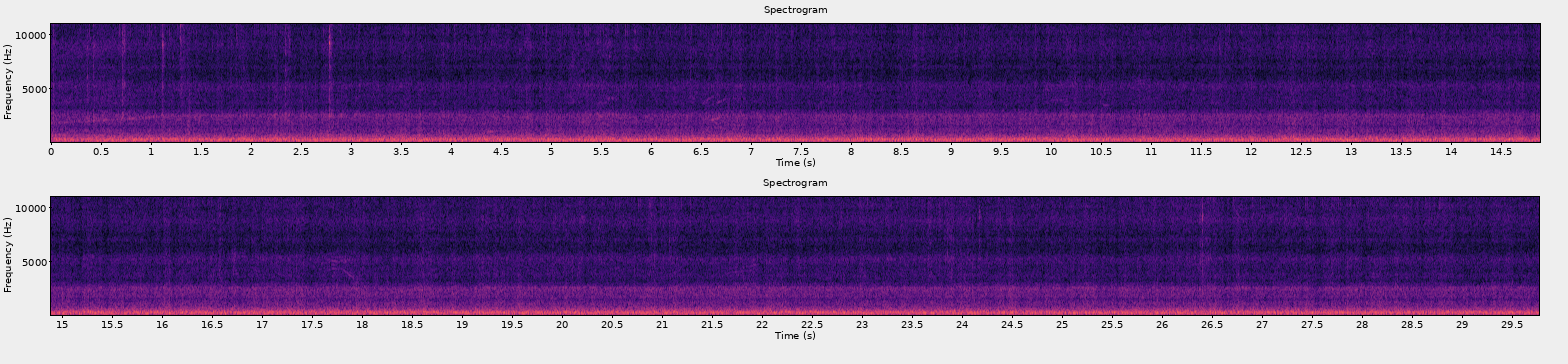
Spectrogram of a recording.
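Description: Airliner jet engines heard from inside the cabin during the takeoff roll: a faint rising whine as they spool up right at the start, then a loud, steady rushing drone of engine thrust and runway rolling noise.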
